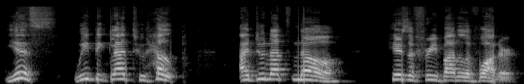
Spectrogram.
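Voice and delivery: put-on Swedish accent. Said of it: "that's my Swedish accent".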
